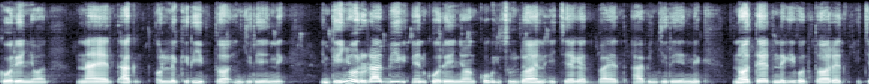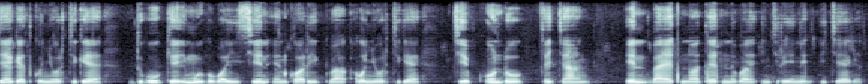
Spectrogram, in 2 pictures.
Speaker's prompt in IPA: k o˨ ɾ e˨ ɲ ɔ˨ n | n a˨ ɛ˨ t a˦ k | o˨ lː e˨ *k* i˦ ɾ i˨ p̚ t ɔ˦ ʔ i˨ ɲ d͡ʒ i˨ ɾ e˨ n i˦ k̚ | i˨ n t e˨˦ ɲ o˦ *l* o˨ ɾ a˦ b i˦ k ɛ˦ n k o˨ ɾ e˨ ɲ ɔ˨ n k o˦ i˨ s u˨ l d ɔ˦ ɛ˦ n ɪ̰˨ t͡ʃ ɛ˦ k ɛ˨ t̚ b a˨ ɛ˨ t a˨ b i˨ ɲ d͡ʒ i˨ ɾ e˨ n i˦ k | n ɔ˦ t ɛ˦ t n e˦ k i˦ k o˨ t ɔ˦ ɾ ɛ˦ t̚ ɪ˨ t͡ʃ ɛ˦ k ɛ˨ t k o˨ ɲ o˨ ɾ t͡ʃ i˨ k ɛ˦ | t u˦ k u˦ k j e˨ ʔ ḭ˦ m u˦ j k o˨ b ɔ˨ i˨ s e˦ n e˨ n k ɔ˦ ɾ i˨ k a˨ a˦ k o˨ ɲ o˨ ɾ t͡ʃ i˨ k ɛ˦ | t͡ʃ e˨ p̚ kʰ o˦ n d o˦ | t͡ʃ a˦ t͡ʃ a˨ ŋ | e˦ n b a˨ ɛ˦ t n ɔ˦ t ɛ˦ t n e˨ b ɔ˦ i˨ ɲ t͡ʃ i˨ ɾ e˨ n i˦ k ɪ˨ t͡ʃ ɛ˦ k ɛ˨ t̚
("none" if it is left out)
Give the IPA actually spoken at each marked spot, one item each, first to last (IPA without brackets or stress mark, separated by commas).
k, ɾ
